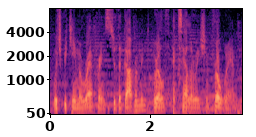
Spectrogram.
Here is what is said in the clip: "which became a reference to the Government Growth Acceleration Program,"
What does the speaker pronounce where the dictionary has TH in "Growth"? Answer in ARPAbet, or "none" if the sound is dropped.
TH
